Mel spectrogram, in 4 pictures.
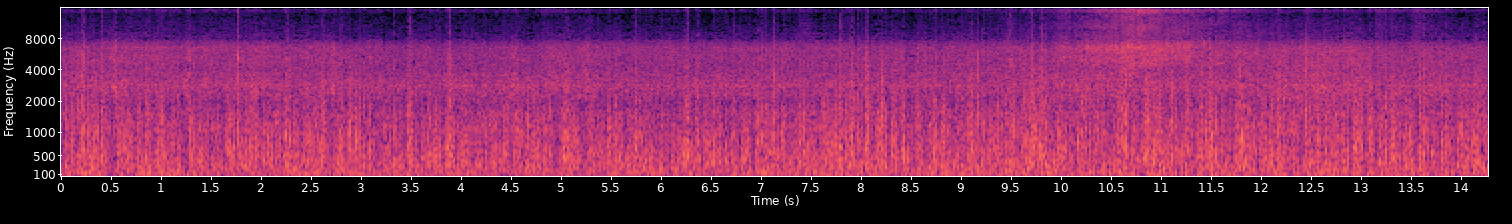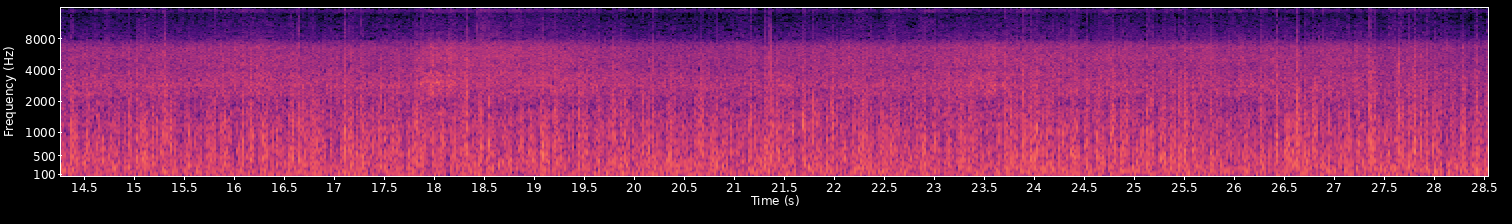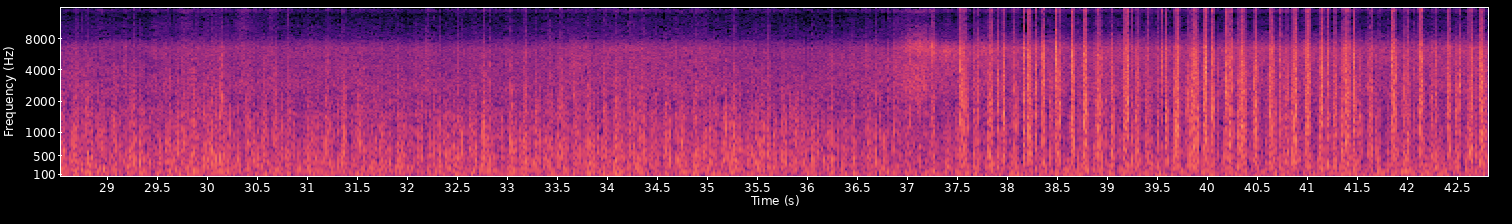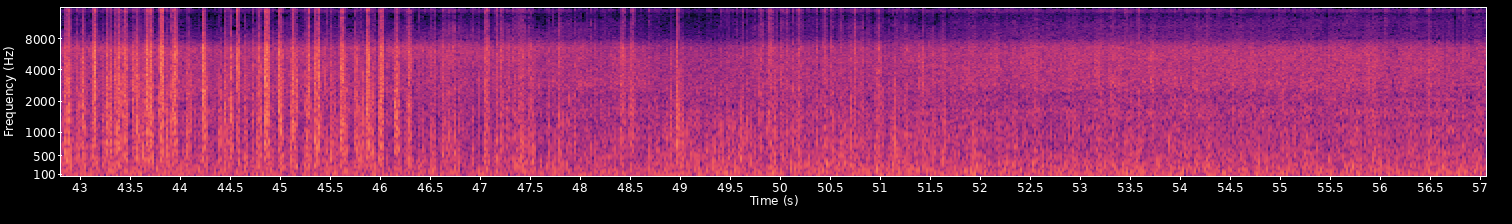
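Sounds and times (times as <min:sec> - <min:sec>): rushing air: 0:00.0 - 0:57.0
train wheels on rail: 0:00.0 - 0:57.0.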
